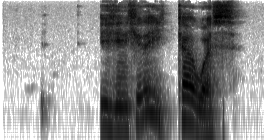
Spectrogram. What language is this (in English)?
Kabyle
